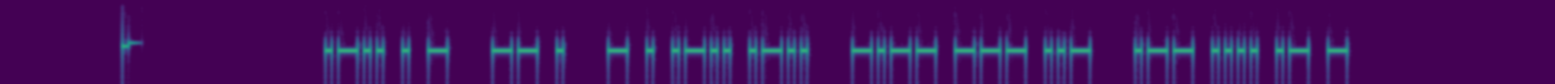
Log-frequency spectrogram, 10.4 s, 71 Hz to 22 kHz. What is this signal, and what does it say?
Morse code, heard as a keyed tone, about 28 wpm, 700 Hz. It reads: LET ME TELL YOU WHAT
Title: Sets of 5 Words Encore 28wpm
